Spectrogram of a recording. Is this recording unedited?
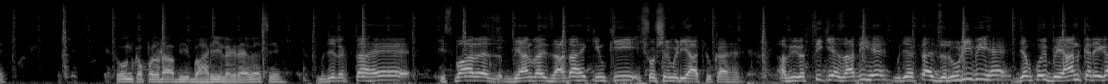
no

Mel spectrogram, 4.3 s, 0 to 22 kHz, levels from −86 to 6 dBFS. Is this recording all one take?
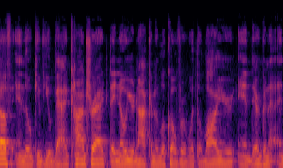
no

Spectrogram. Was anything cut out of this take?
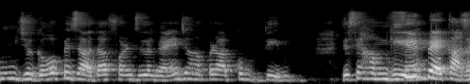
no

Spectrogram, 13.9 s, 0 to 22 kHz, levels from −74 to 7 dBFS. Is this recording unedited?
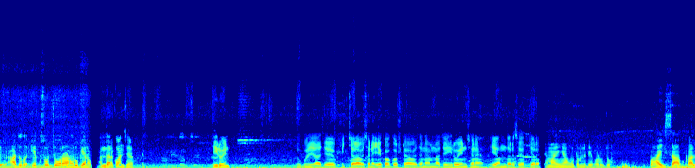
no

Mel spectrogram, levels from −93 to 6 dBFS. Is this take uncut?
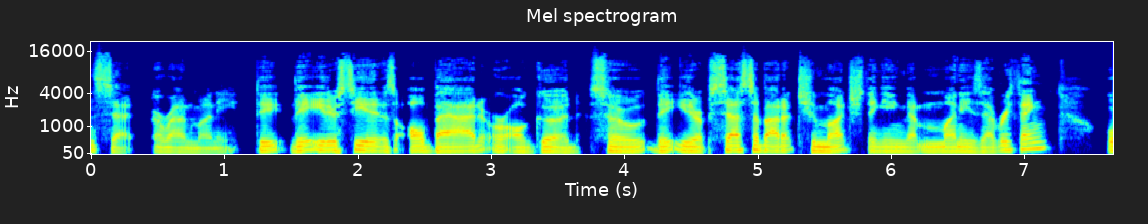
no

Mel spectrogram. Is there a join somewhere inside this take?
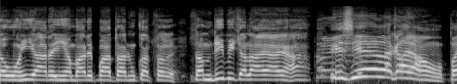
yes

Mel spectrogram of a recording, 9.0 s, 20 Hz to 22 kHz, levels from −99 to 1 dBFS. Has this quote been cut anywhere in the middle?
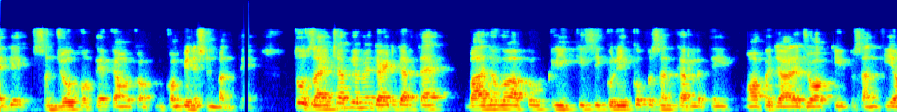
no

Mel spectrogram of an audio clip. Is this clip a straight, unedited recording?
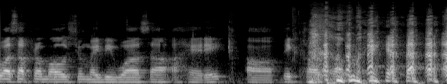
yes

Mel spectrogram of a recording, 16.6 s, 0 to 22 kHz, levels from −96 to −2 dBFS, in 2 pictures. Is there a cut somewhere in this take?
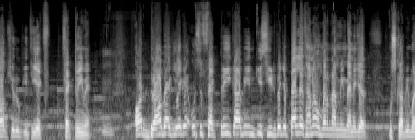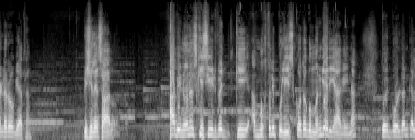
no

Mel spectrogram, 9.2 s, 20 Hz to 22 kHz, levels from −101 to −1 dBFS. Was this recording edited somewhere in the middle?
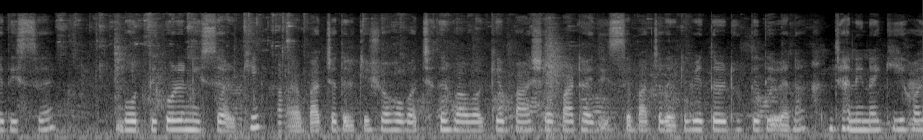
yes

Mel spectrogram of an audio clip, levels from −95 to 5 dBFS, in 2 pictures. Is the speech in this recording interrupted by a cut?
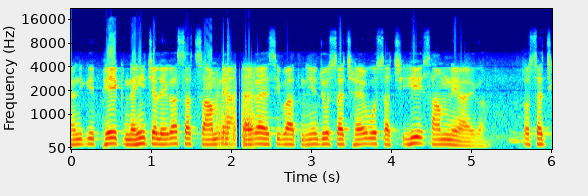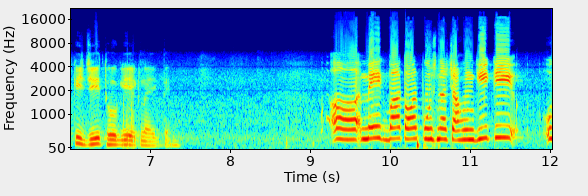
no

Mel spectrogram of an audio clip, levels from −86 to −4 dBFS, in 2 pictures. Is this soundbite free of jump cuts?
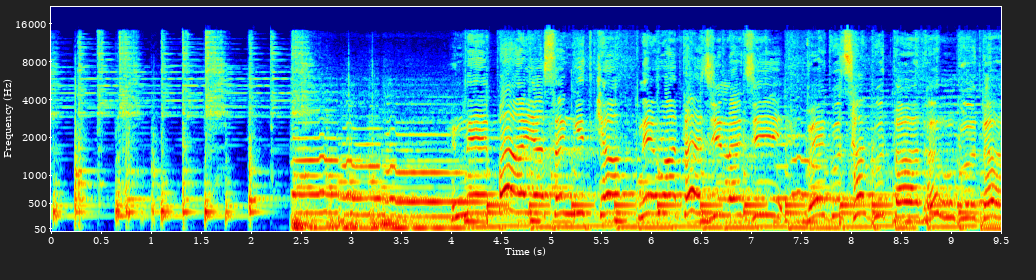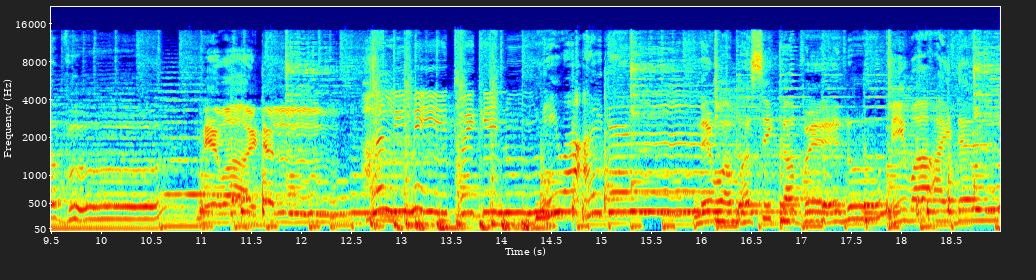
yes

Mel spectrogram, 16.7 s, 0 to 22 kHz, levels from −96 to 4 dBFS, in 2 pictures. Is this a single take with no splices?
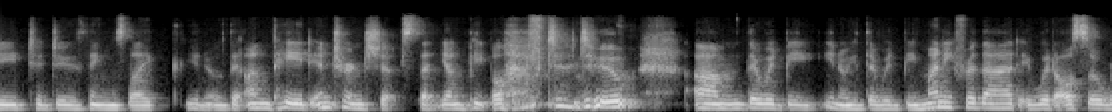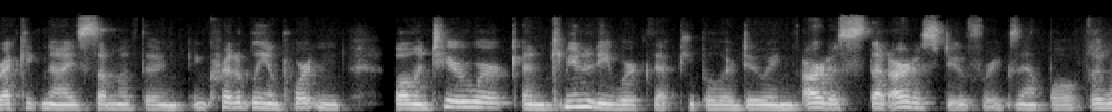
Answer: yes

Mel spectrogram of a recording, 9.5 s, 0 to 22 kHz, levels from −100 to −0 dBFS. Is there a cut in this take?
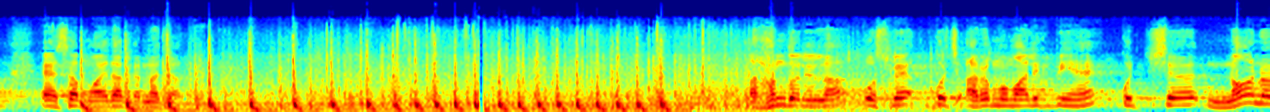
no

